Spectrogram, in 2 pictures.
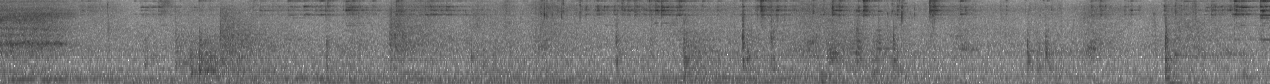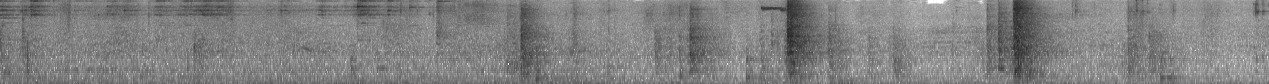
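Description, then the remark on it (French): A door leading to the outside is worked open amid steady background noise, with a couple of sharp knocks and clacks near the end as it moves. “Donc la porte qui donne sur l'extérieur.”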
